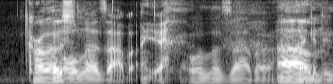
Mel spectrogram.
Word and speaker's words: Olazaba: Carlos, I'm going to need help pronouncing your last name. Olazaba. Carlos? Olazaba, yeah.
